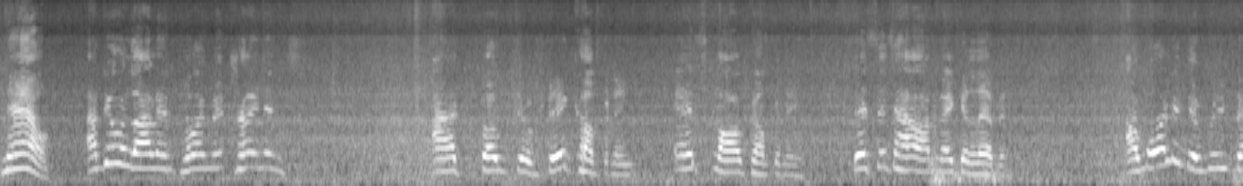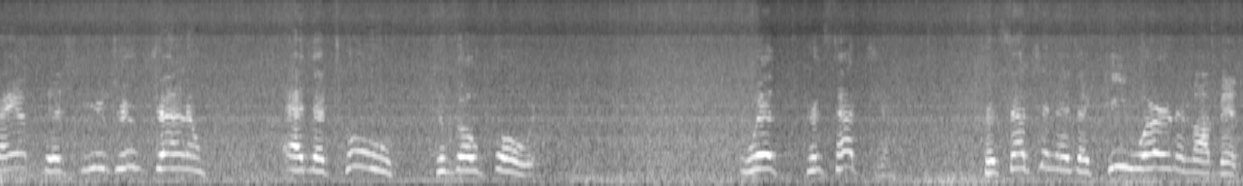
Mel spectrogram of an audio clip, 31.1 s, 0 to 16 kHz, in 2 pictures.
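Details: Dysarthria in an adult man who has lived 49 years with cerebral palsy and describes a speech impairment; he reports that some words take extra effort and that the following words come with struggle.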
